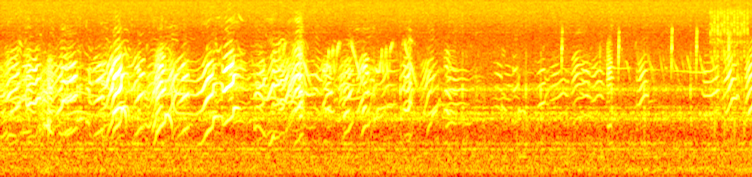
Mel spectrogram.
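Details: Coyote pups, a litter of five, howl back after their mother returns and calls. Loud, quavering yips and short howls crowd the first three seconds, then fade into softer, scattered wavering calls.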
